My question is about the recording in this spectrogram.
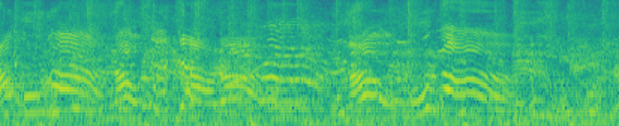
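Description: Young women's high-pitched squealing, baby-talk cooing, the kind of gushing used on a puppy, in quick swooping pitches, over background music.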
